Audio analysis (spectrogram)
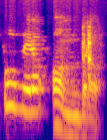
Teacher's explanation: vean ustedes cómo se ha introducido una bilabial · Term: Epéntesis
